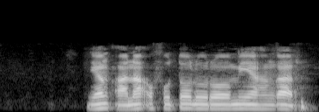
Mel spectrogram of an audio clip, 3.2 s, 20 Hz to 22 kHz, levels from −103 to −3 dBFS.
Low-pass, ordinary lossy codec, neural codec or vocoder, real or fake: 5.4 kHz; AAC, 32 kbps; none; real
